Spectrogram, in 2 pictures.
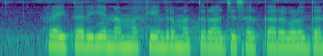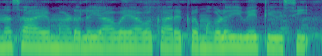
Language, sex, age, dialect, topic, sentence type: Kannada, female, 18-24, Mysore Kannada, agriculture, question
